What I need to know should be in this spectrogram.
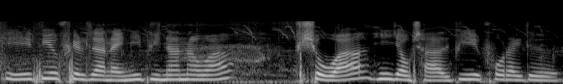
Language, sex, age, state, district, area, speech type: Bodo, female, 60+, Assam, Baksa, urban, spontaneous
